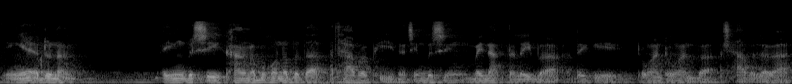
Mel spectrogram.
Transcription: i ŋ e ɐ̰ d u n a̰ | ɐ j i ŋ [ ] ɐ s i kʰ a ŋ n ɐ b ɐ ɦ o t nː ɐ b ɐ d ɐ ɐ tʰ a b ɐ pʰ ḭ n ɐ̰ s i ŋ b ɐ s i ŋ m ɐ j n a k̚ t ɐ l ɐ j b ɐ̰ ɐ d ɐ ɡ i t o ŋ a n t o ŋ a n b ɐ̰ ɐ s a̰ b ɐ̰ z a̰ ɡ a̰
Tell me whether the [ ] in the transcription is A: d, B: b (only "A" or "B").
B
